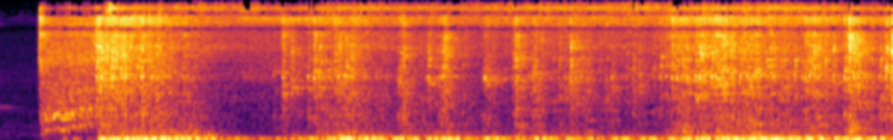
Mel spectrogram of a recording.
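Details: Tribute Camaro after new fuel tank, fuel pump and sending unit: brief crank, then the engine catches and settles into a deep, steady, even idle rumble; healthy first start running on its own.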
